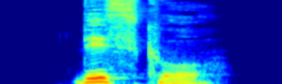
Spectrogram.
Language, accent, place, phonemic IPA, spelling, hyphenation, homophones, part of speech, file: German, Germany, Berlin, /ˈdɪsko/, Disco, Dis‧co, Disko, noun, De-Disco.ogg
- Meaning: 1. discotheque, nightclub 2. disco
